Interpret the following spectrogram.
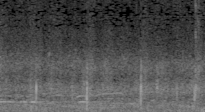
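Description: Footsteps on a concrete path at an even walking pace, about two steps a second, over faint background voices.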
